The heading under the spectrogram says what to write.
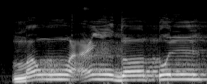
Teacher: hati-hati waw sukun jangan sampai dibaca o, tetapi setara huruf abjad u.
